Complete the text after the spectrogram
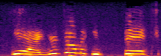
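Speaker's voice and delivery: high, loud taunt; gleeful cry. Acted. Creature taunts the teen from a shoulder, high loud cry. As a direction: crow it mockingly. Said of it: "Mokono cried".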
